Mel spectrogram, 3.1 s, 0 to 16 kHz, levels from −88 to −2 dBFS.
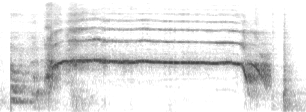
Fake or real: fake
